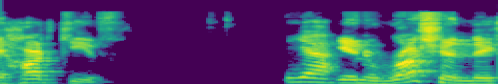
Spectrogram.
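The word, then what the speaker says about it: Харків: a word um it's in in Russian it's pronounced all like in in Ukrainian you say heartkiev yeah in Russian they say harkov yeah you know that is these are these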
